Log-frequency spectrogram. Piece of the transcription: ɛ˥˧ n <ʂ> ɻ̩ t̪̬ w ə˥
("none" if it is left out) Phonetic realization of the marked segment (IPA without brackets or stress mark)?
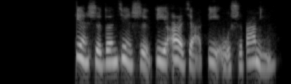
ʂ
